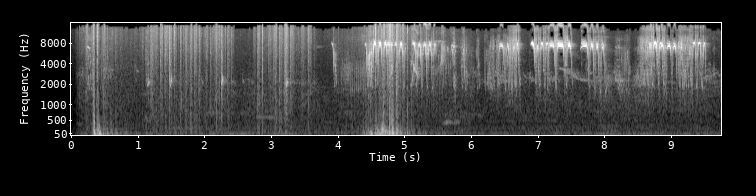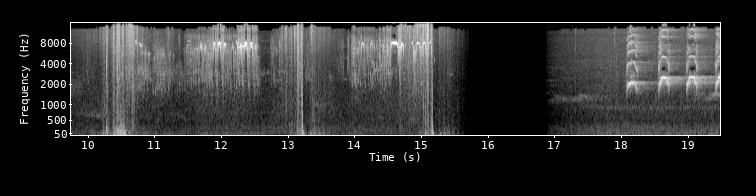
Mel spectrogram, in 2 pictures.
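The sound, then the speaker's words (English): Blackbird chicks and their mother call in repeated high, thin chirps and tweets with occasional squawks and fluttering, with a brief pause before a final burst of song. “And while we're on the subject of introduced species to Australia, here's some blackbirds and chicks and their mother, recorded by Andrew Monty.”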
